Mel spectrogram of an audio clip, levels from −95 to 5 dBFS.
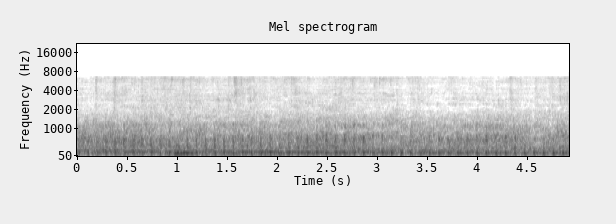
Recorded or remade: recorded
